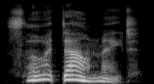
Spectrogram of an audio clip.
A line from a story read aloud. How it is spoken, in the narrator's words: Harry whispered in his ear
